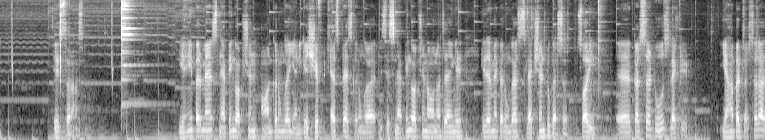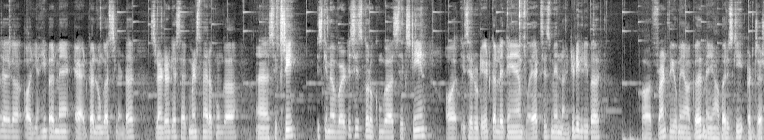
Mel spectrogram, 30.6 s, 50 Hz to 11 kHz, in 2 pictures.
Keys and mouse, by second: 0.9 click, 1.1 Tab, 1.9 shift+middle click, 2.5 Tab, 2.9 shift+middle click, 3.3 middle click, 6.3 shift+s, 11.3 ctrl+z, 11.8 shift+s, 14.1 shift+middle click, 14.3 middle click, 15.0 shift+middle click, 15.6 shift+a, 18.4-21.3 drag, 23.2 shift+middle click, 23.6 middle click, 24.1 x, 24.8 y, 25.1 KP_9, 25.5 KP_Enter, 26.2 click, 26.8 shift+click, 27.0 click, 27.5 KP_1, 28.5 s, 29.5 right click, 30.0 s.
